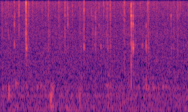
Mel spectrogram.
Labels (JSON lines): {"label": "ambient", "recorder": "HydroMoth"}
